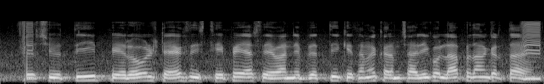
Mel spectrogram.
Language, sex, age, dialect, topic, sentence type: Hindi, male, 18-24, Awadhi Bundeli, banking, statement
